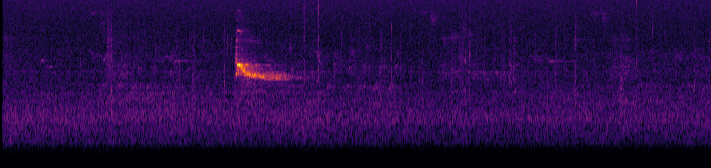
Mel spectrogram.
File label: Red-tailed Hawk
